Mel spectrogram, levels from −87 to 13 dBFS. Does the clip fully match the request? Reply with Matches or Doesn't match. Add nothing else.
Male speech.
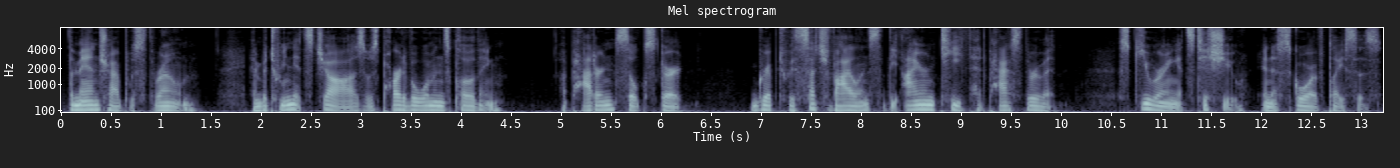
Matches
